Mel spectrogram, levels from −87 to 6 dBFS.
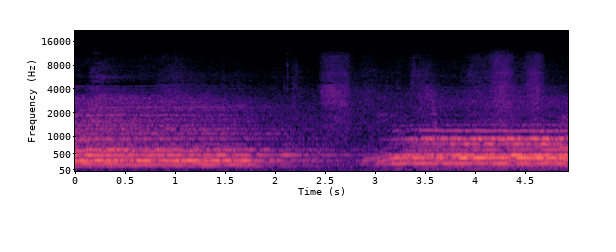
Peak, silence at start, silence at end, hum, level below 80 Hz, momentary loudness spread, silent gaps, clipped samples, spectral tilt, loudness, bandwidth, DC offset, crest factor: -14 dBFS; 0 s; 0 s; none; -62 dBFS; 19 LU; none; under 0.1%; -6.5 dB/octave; -28 LUFS; 12 kHz; under 0.1%; 14 dB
